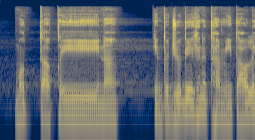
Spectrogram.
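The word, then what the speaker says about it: المتقين: তো মাদের অক্ষরের পরে থামলে 3 সেকেন্ড টেনে পড়তে হয়, এবং যেখানে থামবো সেই শেষ অক্ষরে একটি সাকিন দিয়ে উচ্চারণ করতে হয়। উচ্চারণটা হবে মুত্তাকিন, হুদাল্লিল মুত্তাকিন।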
